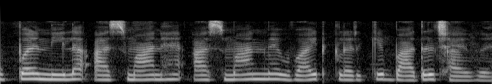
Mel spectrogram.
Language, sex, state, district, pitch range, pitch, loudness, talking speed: Hindi, female, Jharkhand, Deoghar, 215-235 Hz, 225 Hz, -19 LUFS, 160 wpm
